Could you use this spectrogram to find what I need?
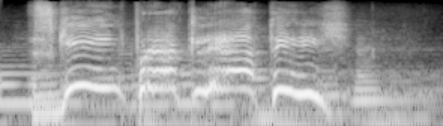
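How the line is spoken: Terrified yell. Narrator (Russian): Не стерпев ужаса, заорал Хамабрут не своим голосом

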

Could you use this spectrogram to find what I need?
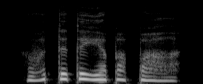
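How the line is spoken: Muffled whisper. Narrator (Russian): прошептала я, прикрыв ладонью рот

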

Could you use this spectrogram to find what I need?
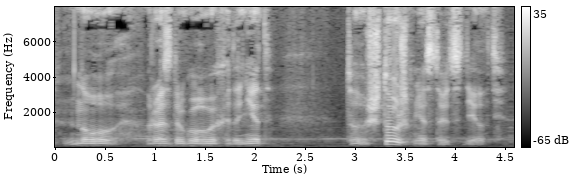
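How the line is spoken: Grumbling. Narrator (Russian): проворчал Гилрой

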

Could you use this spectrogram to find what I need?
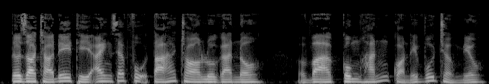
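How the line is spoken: Loud, instructing. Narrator (Vietnamese): Lưu Miền lớn tiếng gọi Louis lại đây, nói với hắn

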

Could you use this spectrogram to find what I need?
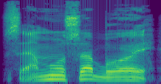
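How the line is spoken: Gloomy reply. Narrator (Russian): мрачно ответил Ллойд

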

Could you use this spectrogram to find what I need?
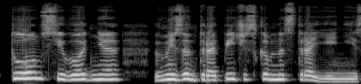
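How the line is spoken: Plain. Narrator (Russian): сказал мистер Хартхаус

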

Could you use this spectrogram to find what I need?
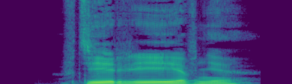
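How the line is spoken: Sighing. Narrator (Russian): вздохнул сержант

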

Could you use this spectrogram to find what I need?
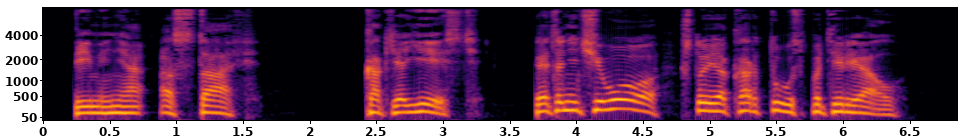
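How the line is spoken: Loud elderly man. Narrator (Russian): пожилой человек громко говорил

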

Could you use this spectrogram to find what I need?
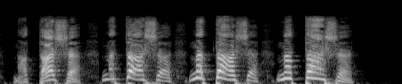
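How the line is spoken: Hoarse moaning from bed. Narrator (Russian): Неслись с кровати хриплые стоны

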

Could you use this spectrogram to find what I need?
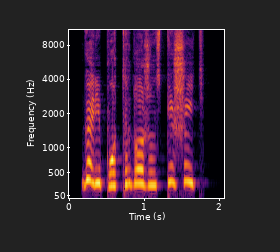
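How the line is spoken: Squeak. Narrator (Russian): пискнул Добби

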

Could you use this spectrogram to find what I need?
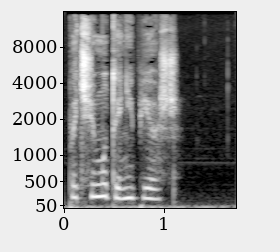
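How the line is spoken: Quiet question. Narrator (Russian): спрашиваю тихо

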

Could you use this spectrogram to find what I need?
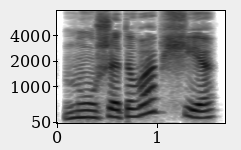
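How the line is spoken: Snorting. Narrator (Russian): хмыкнул Илья

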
